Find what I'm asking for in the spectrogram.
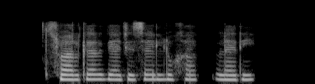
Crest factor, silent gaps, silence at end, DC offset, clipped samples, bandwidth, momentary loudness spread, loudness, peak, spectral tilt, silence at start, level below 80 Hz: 20 dB; 2.02-2.11 s; 0.6 s; under 0.1%; under 0.1%; 8 kHz; 9 LU; -25 LUFS; -8 dBFS; -3.5 dB/octave; 0.4 s; -68 dBFS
